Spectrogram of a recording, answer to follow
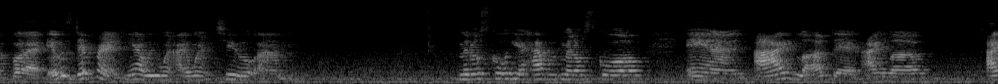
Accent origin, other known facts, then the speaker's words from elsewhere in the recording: Mexico; English is a second language; also born or lived in Chicago; now in Kansas, United States; the way I grew up in Mexico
